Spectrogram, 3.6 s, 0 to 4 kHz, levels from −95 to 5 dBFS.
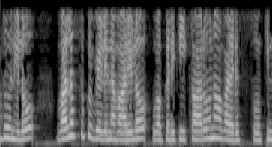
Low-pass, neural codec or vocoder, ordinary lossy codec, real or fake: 3.6 kHz; vocoder, 44.1 kHz, 128 mel bands every 256 samples, BigVGAN v2; none; fake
